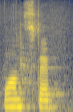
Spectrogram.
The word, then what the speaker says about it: Stepptanz: … steppen …» JE: «Wird deutsch und nicht englisch ausgesprochen.» JM: «Ich glaube wirklich auch, es wird deutsch ausgesprochen.» JE: «Ja ich weiss.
